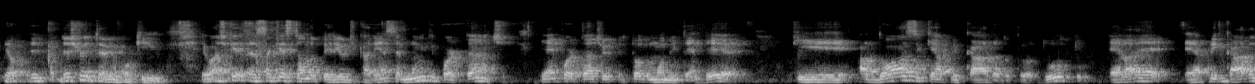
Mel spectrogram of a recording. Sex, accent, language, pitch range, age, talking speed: male, Brazilian, Portuguese, 125-190 Hz, 50-69, 170 wpm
